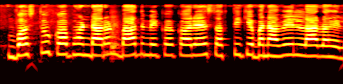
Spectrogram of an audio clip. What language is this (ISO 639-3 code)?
bho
